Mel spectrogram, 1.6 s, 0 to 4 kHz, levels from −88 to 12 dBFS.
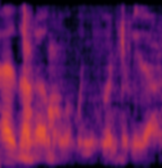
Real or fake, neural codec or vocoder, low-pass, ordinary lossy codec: fake; codec, 16 kHz, 4 kbps, X-Codec, HuBERT features, trained on LibriSpeech; 3.6 kHz; none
